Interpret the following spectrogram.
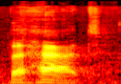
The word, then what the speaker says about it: Behat: about behavioral driven API development using Symphony and mahat I believe that's the correct pronunciation when you're not the United States I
